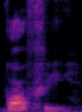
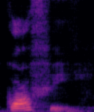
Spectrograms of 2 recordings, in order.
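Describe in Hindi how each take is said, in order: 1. पहला स्वर गोल होठों वाली 'aw' आवाज़ है। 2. पहला स्वर गोल होठों वाली 'aw' आवाज़ है।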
